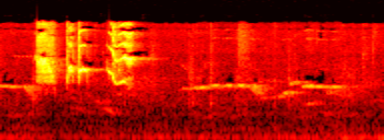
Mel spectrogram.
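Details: Lesser Green Leafbird lure song to coax a silent bird into singing: three quick bursts of harsh, buzzy chatter, then clear level and falling whistled notes at a moderate pitch.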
